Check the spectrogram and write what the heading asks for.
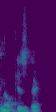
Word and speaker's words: Melchizedek: or Melchizedek is really the right pronunciation, but here in the Midwest we say Melchizedek, which is fine.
